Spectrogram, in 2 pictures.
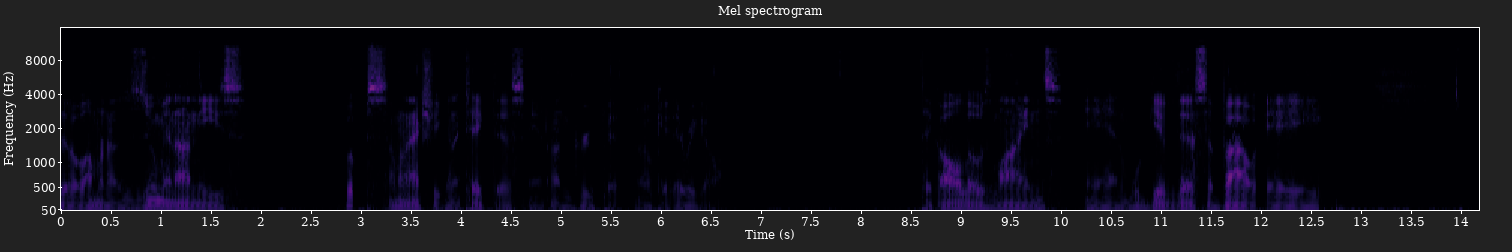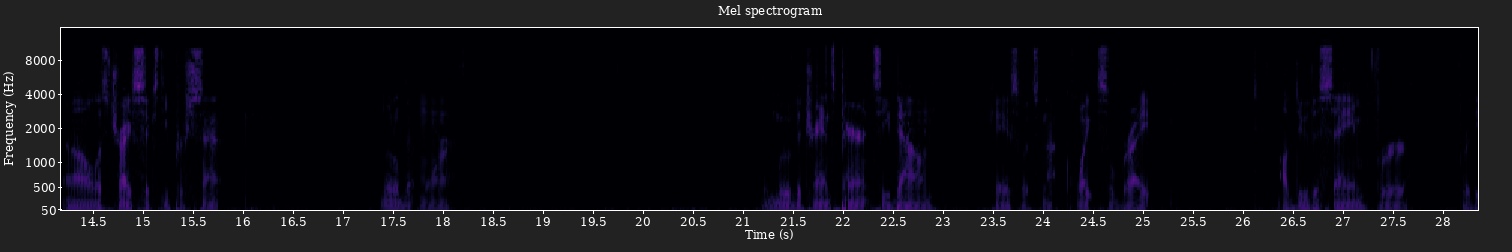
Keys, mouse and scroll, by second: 3.7 click, 4.3 click, 5.7 click, 6.2 click, 7.2-8.6 drag, 12.4 click, 15.0 KP_6, 15.1 KP_0, 15.3 Return, 16.5 click, 17.9-19.0 drag, 20.4 click, 21.8 KP_5, 21.9 KP_0, 22.4 Return, 23.5 click, 26.0-27.1 drag.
